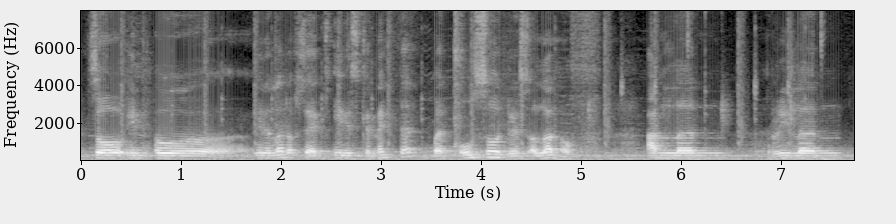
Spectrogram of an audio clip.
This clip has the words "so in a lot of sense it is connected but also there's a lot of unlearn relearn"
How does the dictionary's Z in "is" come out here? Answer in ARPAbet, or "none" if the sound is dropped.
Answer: S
